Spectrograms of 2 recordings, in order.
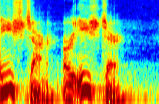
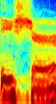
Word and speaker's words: Ishtar: And I did a search on the internet for burning churches in Ishtar, Ishtar, I-S-H-T-A-R, pronounced Easter, or like Easter, okay?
